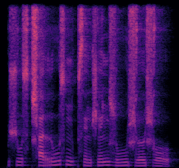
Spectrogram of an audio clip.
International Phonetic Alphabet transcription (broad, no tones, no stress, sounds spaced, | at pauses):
ʃ uː s t͡ɕʰ a r uː s ɲ o p s ẽ n ʃ ẽ ɲ ɮ uː ɕ ɵː ɕ oː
